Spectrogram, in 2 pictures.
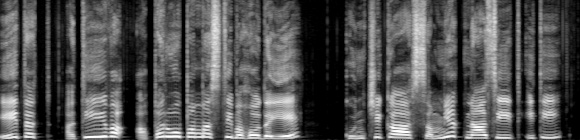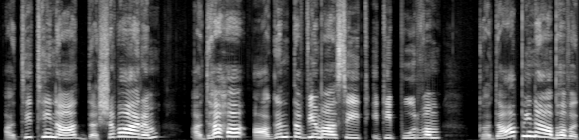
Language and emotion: Sanskrit, surprised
